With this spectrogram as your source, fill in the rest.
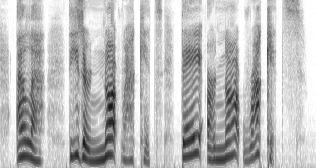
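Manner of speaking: loud, horrified, embarrassed words blurted out suddenly. Parenting podcast host retelling how he corrected himself, retelling a quick blurt. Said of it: "he quickly blurted out".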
